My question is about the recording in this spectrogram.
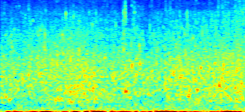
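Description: Seawater washing and lapping against shoreline rocks, a steady noisy wash without distinct splashes.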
